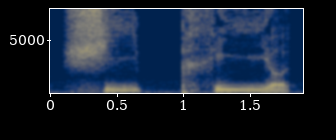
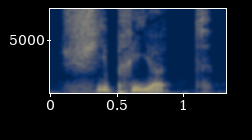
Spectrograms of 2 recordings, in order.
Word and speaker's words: Chypriote: She, remember this Y is pronounced like E. Okay? Chypriote. Chypriote.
